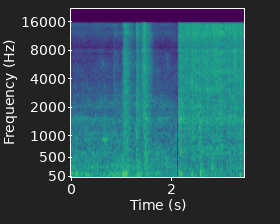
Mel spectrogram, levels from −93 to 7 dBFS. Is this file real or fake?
fake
